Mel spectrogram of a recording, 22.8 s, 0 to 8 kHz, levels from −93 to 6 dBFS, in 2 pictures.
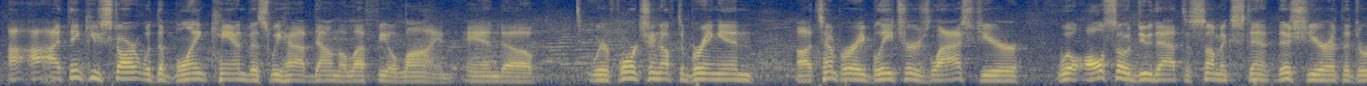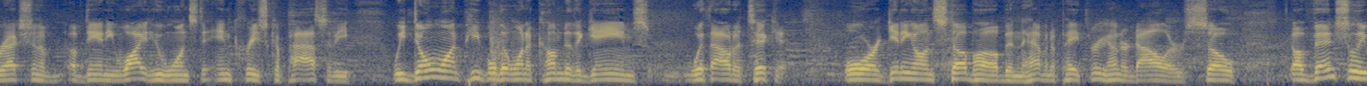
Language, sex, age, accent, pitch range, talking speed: English, male, 40-59, American, 135-165 Hz, 195 wpm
